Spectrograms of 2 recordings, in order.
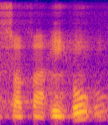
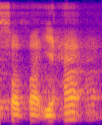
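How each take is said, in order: First: The word ends with a u vowel. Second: The word ends with an a vowel. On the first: The word is the subject of the passive verb. "Boleh dibaca safaihu, jadi naibul fa'ilnya suffihat" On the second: The word is the second object of the verb. "Boleh dibaca safaiha, jadi maf'ul tsaninya"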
